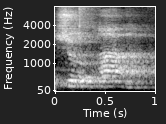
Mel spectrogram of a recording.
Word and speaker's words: chaud: Le D ne se prononce pas. J'ai chaud.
